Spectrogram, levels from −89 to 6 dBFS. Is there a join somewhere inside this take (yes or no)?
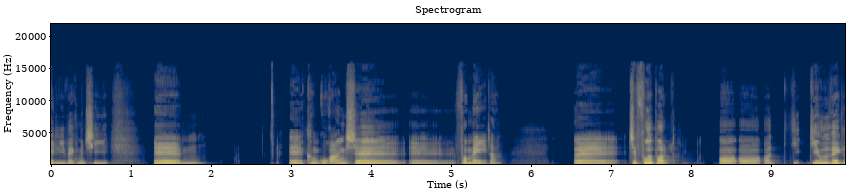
no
